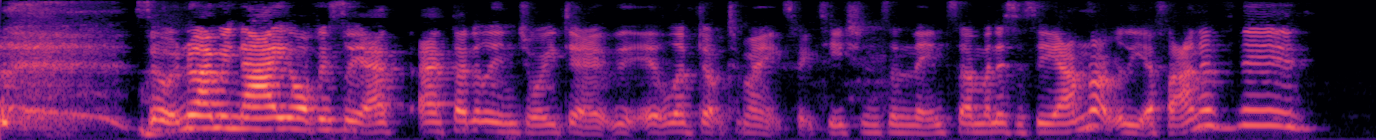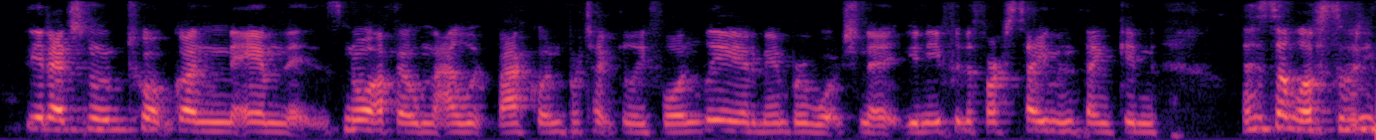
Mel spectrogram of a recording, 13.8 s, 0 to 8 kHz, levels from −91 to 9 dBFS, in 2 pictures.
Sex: female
